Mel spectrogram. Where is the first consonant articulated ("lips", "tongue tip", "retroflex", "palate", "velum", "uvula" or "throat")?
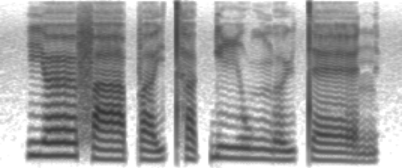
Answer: palate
